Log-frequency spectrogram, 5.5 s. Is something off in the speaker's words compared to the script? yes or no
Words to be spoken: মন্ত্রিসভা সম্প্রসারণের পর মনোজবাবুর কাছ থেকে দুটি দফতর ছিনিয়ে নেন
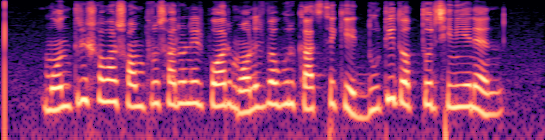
no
